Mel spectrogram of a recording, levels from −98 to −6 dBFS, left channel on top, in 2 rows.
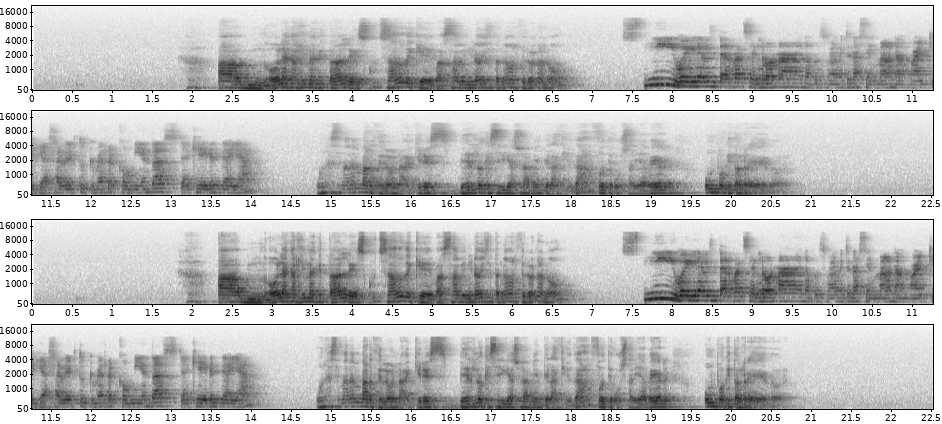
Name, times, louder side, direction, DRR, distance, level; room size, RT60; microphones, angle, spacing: voice 1, 1.9-6.7 14.8-19.4 19.7-20.7, right 3 dB, 65° right, 8 dB, 0.9 m, -28 dB
voice 2, 7.4-14.0, right 3 dB, 20° right, 1 dB, 0.7 m, -30 dB
8.6 x 5.4 x 4.5 m, 0.70 s
head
